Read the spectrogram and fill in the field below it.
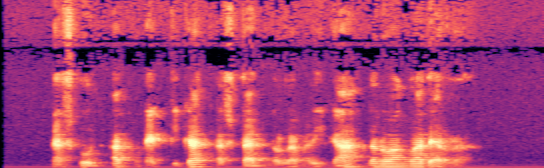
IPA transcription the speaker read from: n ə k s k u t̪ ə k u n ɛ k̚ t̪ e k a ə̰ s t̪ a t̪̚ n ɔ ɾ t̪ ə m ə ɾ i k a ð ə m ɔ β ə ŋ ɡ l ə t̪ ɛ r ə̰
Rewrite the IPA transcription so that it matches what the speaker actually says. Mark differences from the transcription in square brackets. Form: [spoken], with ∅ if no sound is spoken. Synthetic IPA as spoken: n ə [∅] s k u t̪ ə k u n ɛ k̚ t̪ [i] k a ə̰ s t̪ a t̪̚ n ɔ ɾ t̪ ə m ə ɾ i k a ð ə [n] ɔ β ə ŋ ɡ l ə t̪ ɛ r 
